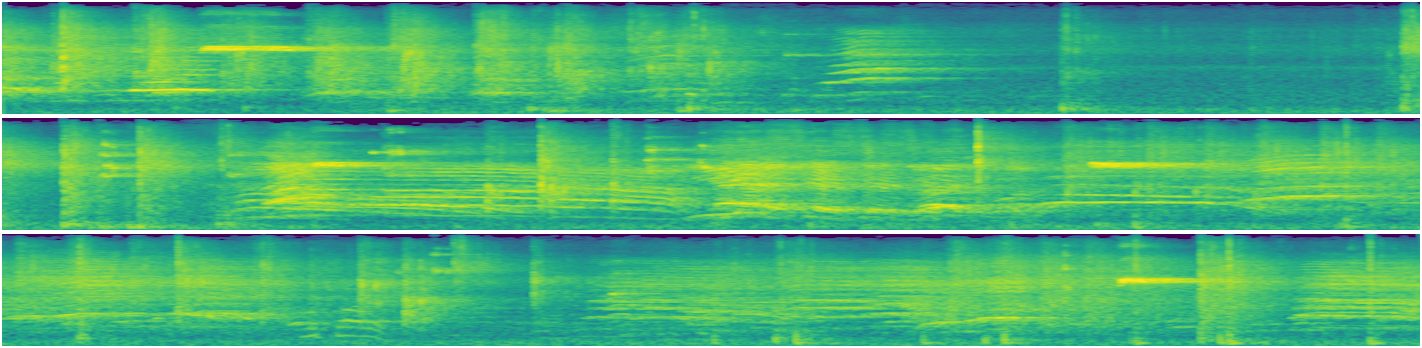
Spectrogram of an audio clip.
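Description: Sneakers squeak on a hall floor.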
